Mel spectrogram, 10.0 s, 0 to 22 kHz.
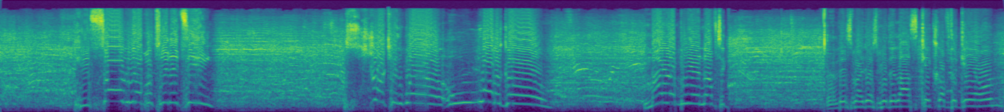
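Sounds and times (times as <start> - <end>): stadium crowd noise: 0.0 - 10.0
man commentating: 0.7 - 2.2, 3.4 - 5.6, 6.4 - 7.4, 8.3 - 10.0.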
